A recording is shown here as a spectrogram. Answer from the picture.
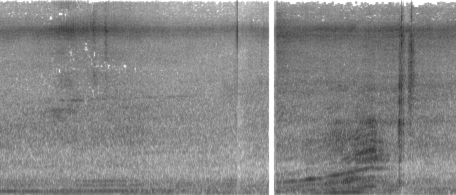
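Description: Sports car engines: a low steady rumble as a car pulls away, then after a brief dropout about five seconds in, an engine accelerating with its note rising for about two seconds. Two sharp cracks follow about a second before the end.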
